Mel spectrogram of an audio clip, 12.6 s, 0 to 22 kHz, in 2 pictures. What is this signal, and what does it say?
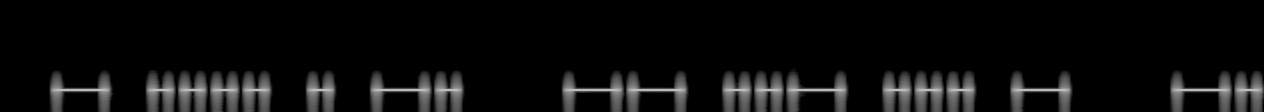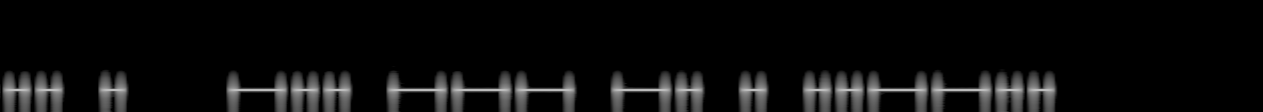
Morse code, heard as a keyed tone, about 15 wpm, 700 Hz. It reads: THEN MUST BE DONE?
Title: Sentences from Top 500 Words 15wpm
